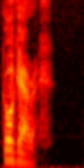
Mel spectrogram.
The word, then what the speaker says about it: gogerych: But I would say Gogerych.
